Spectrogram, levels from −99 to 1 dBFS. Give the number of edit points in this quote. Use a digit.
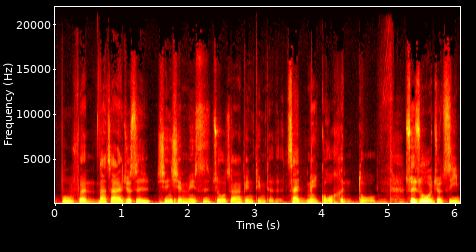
1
